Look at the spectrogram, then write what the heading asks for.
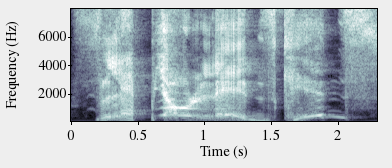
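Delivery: gravelly, very high, very slow and swooping. Doing the Major Sweets voice after being praised for it: gravelly Major Sweets voice. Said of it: "Is it the gravel? ... the gunk in the throat".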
